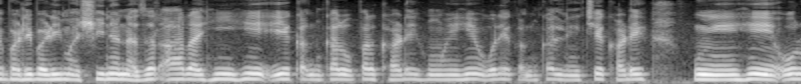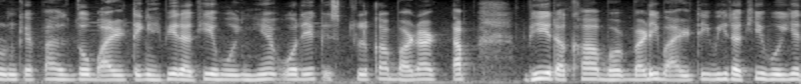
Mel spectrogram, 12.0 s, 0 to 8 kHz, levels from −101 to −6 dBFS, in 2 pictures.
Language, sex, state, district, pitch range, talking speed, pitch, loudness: Hindi, male, Uttar Pradesh, Jalaun, 170-185 Hz, 210 wpm, 180 Hz, -18 LUFS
